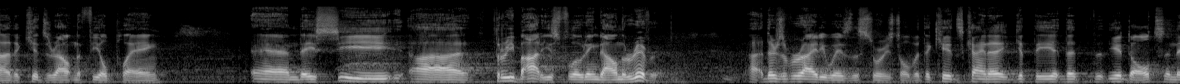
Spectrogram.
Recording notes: broadcasting live from Goldhorn Brewery!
